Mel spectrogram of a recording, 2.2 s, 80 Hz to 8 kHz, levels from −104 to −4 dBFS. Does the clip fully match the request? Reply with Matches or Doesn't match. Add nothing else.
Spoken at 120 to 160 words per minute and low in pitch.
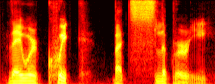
Matches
